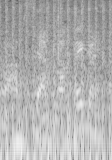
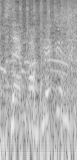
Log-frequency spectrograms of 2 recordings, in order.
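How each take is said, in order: First: Said in the usual way. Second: Pitched up playful chant; high sing-song. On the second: Pretend. Playing Jets gang.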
